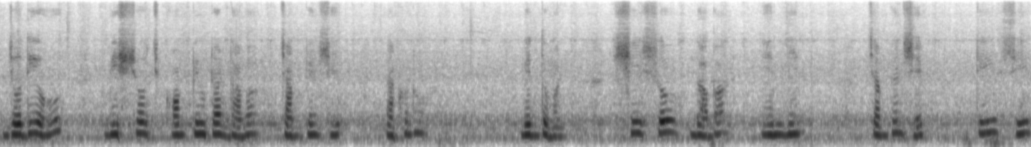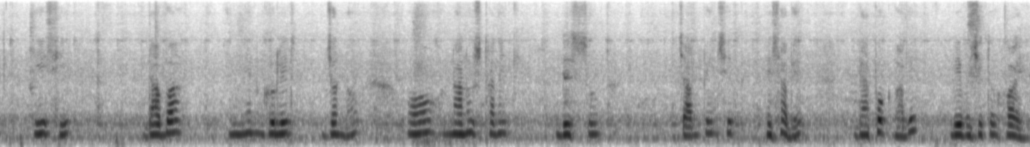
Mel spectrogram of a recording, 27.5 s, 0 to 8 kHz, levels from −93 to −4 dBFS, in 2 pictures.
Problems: constant background noise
